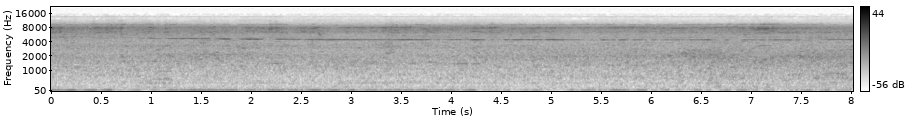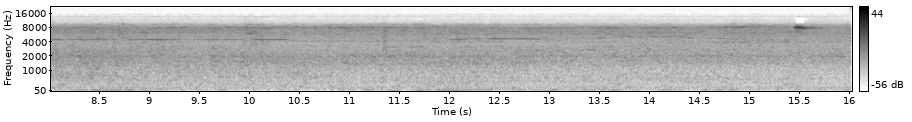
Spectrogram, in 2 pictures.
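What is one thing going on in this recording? A small model plane's motor whines high overhead.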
